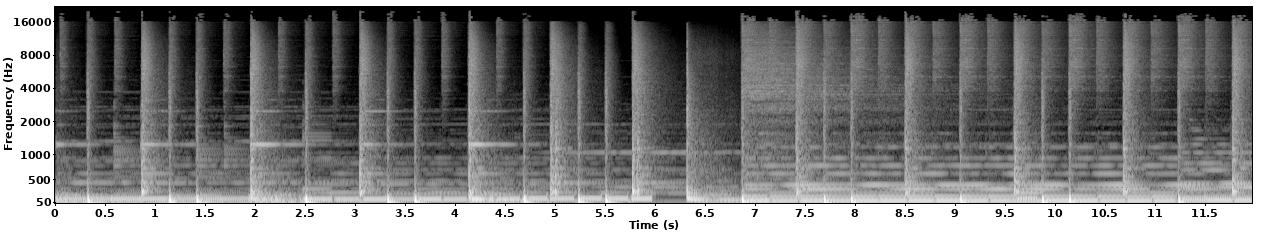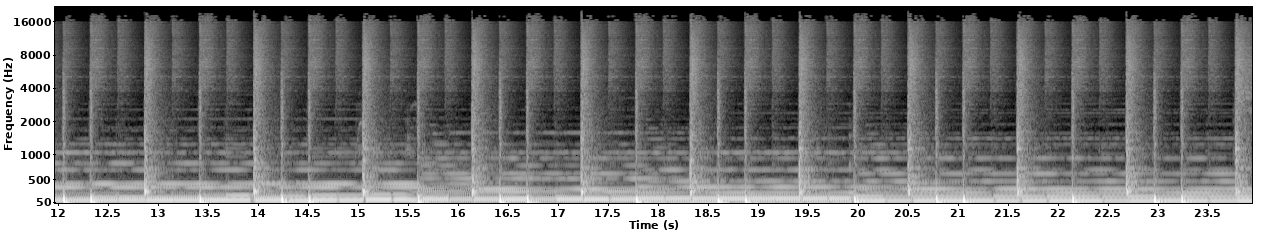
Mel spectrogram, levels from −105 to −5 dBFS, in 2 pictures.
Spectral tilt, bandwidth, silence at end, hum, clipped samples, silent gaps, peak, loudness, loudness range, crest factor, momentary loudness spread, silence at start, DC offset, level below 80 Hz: -6 dB/octave; 18.5 kHz; 0 s; none; under 0.1%; none; 0 dBFS; -22 LUFS; 2 LU; 20 dB; 6 LU; 0 s; under 0.1%; -24 dBFS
